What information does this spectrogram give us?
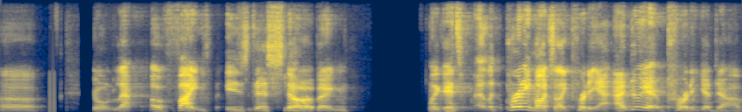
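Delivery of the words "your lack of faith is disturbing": cheesy put-on British accent. Speaker performs a quoted movie line for the others: cheesy British voice. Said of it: "this cheesy British voice".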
